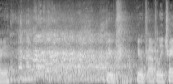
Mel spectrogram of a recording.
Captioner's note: audience laughing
